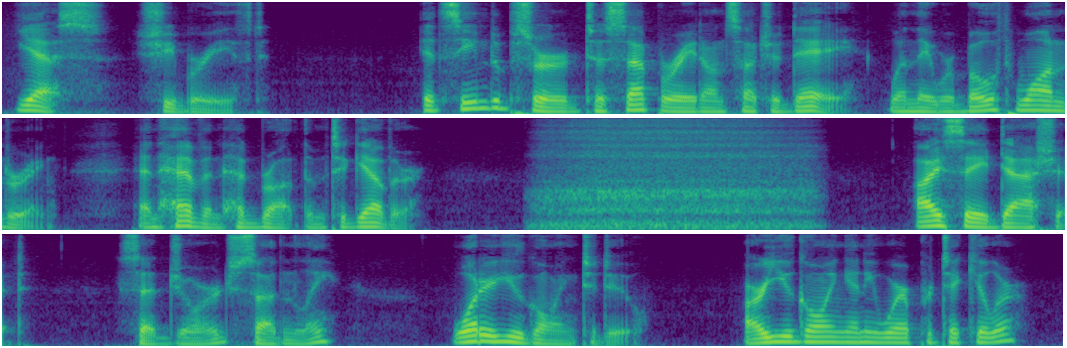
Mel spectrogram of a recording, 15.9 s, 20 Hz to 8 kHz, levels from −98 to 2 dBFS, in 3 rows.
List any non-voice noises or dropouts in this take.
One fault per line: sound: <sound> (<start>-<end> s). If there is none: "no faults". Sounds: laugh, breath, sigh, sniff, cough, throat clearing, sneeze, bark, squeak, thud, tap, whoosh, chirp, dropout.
sound: breath (7.9-9.5 s)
